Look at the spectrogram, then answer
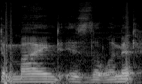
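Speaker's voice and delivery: ordinary talk, nothing marked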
